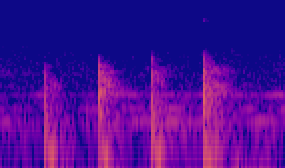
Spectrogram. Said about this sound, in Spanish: Apago mi celular y escucho cómo golpean tres veces un mueble de madera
